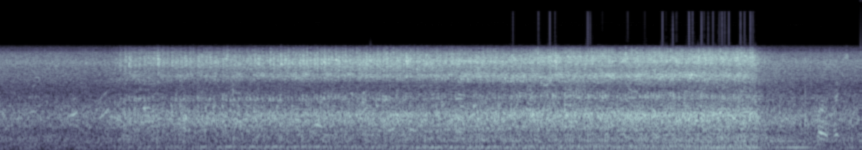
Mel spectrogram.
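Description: A diesel locomotive's engine working under power as it approaches, growing steadily louder, then dropping back suddenly near the end.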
